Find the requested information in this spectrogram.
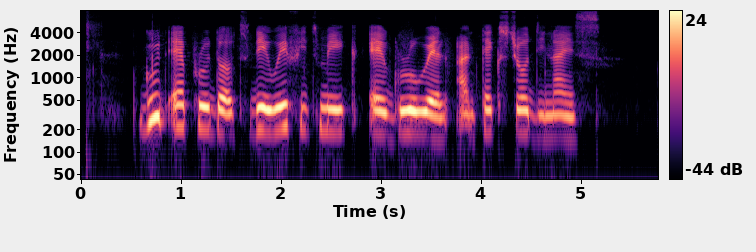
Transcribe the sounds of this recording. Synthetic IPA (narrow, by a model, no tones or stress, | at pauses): ɡudɛpɹɔdɔk̚tdewefitmekɛɡɹowɛlʔã̰ntɛkst͡ʃɔdinãjs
